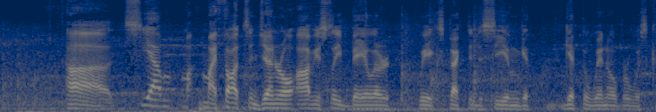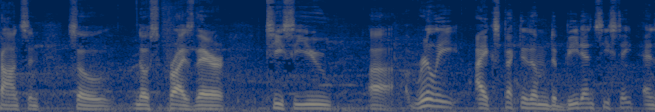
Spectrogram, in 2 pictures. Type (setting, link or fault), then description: setting, busy venue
